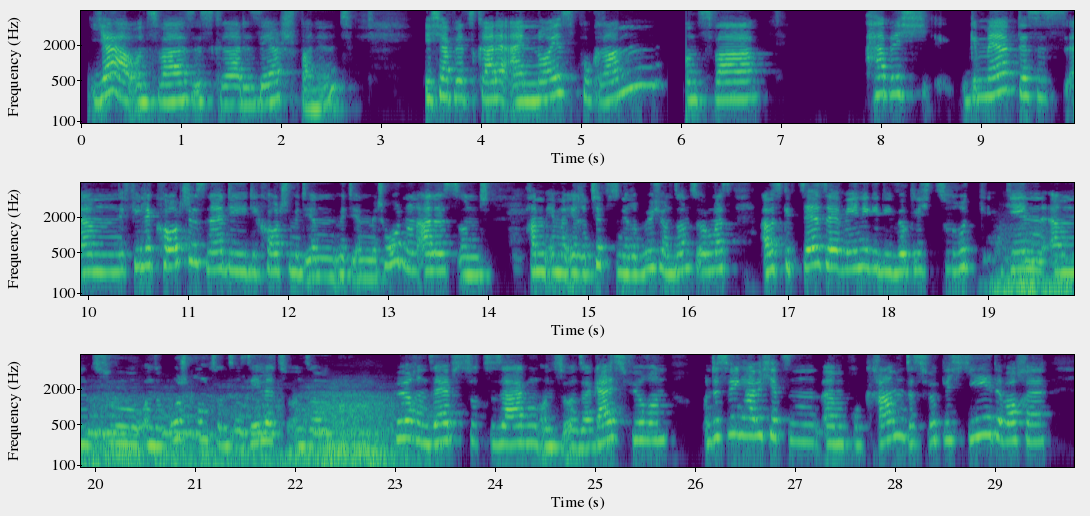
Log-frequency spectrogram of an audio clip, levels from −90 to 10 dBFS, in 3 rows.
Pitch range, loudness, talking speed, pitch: 220-275 Hz, -19 LUFS, 170 wpm, 240 Hz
